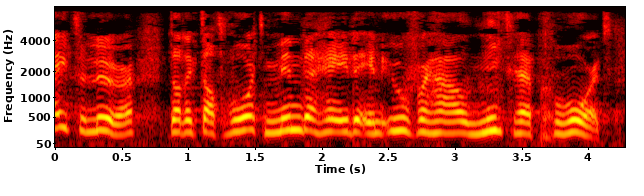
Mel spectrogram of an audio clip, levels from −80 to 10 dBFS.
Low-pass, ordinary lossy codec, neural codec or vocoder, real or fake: 7.2 kHz; MP3, 32 kbps; codec, 44.1 kHz, 7.8 kbps, Pupu-Codec; fake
